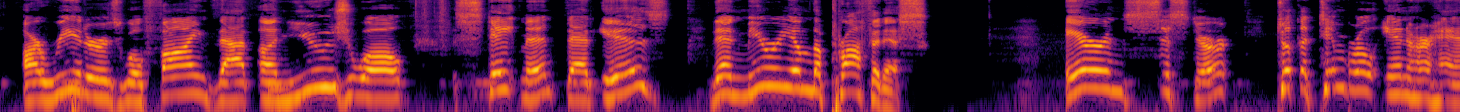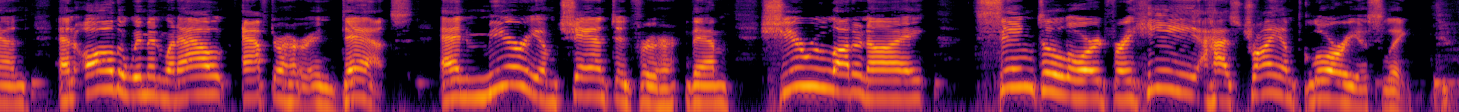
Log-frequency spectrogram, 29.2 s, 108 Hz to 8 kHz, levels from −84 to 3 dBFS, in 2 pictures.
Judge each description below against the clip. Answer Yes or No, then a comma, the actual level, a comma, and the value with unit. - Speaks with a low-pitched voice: No, high, 190 Hz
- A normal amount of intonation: No, wide, 6.4 semitones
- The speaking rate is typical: No, slow, 100 wpm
